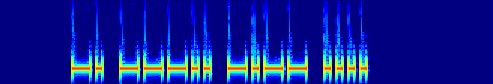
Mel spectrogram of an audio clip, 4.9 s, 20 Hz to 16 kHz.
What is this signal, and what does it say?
Morse code, heard as a keyed tone, about 20 wpm, 700 Hz. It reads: N8YH
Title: USA Call Signs - 4 Characters - Repeated 2x - 20wpm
